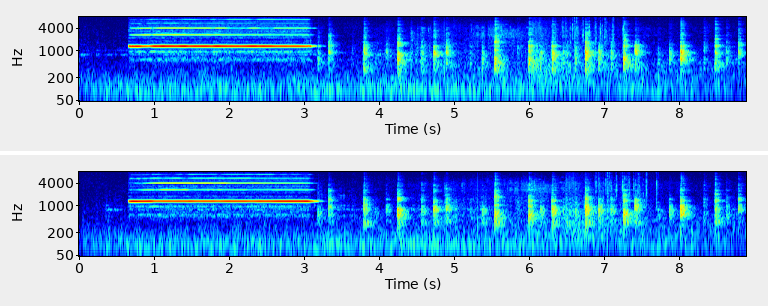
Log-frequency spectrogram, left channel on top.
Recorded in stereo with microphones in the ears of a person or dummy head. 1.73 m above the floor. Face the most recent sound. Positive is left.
turn(degrees=-25)  # may be behind; listen again after turning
